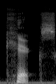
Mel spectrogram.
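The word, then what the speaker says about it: Qix: that compares to this is quicks or some might call it kicks because it's spelled with a cube but there's no u after it q i x i always said quicks when i was a kid other people may say kicks i don't know if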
